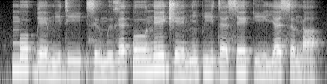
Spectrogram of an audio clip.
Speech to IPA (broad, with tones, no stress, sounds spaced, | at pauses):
m oː˦ ɡ͡b eː˨ m i˨ d i˧ | z ɨ˨ m ɨ˨ ɣ ɛ˧ k͡p oː˦ n eː˦ d͡ʒ eː˨ n ĩ˧ p iː˧ d ɛ˧ s eː˦ k iː˨ j ɛ˦ s ə˧ ŋ a˨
